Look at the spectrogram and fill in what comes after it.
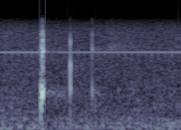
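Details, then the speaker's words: Hiccups, the first ever, in a young cat named Celia: three brief, sharp clicking jerks in quick succession, the first loudest, over a quiet room hum. "Hey, little Celia. What's wrong? You got the hiccups?"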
